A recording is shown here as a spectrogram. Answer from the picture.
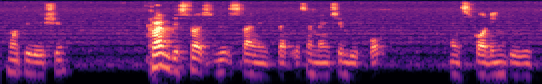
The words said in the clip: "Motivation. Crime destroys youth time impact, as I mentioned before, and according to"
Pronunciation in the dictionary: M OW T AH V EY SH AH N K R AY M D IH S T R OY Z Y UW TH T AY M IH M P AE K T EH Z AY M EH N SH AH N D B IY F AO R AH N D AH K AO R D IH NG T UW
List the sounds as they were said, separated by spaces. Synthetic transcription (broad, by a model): M OW T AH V EY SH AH N K R AY M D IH S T R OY S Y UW S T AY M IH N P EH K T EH S AY M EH N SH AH N B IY F AO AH N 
